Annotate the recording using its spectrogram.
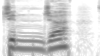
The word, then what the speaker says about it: Jinjer: I listened to an album by a band by the name of Ginger. It's spelled J-I-N-J-E-R.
